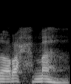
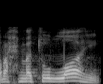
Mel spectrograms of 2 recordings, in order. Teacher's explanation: وأغلب العرب في زمن النبوة يعاملون هذه الهاء في الوصل تاء، فيقولون مثلا رحمة الله، وإذا وقفوا يقولون رحمة، ففي الوقف يحولونها إلى هاء وفي الوصل ينطقونها تاء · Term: هاء التأنيث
